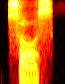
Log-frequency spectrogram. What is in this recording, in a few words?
"source", Indian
